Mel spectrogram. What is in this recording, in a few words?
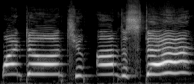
why don't you understand hard, vocal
